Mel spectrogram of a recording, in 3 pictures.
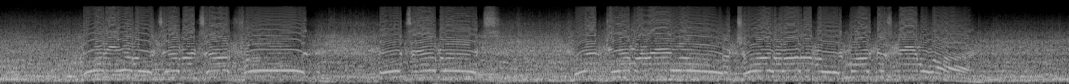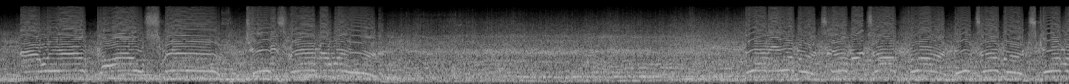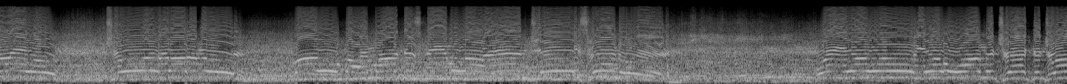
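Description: A pack of midget race cars at racing speed, their four-cylinder engines revving up and down so that the pitch rises and falls again and again as the cars go through the turns and pass by.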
